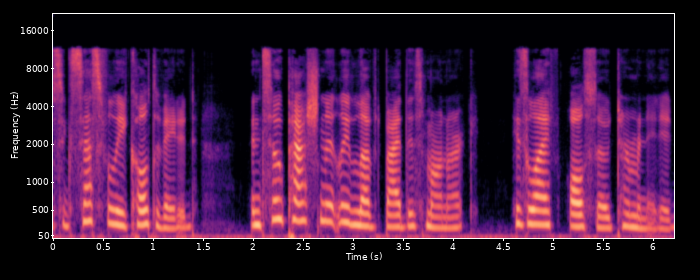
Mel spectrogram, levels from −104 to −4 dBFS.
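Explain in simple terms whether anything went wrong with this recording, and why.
Nothing went wrong here; no faults can be heard.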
